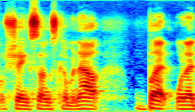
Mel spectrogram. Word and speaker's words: Shang Tsung: And I said, Shang Tsung's coming out. But when I did the video, I pronounced his name Shang Tsung.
